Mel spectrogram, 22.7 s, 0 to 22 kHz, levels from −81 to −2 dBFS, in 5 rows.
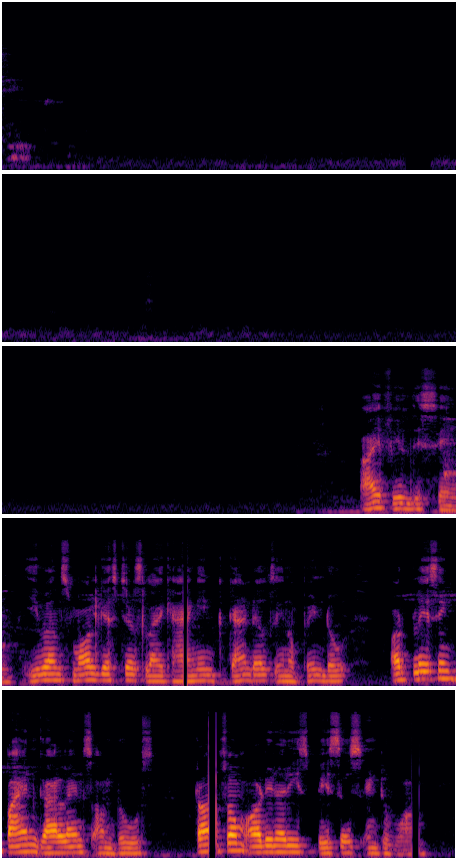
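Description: At 4.04, 11.30, 15.43, 20.23 and 22.26 s the speech cuts to silence for 253, 30, 46, 75 and 74 ms, then resumes where it stopped. This is likely a Bluetooth stall draining the headphones' buffer. Each gap shows as a flat waveform line and a blank spectrogram column.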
